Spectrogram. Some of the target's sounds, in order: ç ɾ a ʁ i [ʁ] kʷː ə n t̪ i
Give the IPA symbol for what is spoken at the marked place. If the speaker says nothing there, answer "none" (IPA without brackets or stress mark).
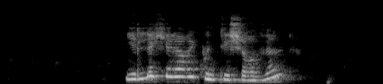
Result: none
